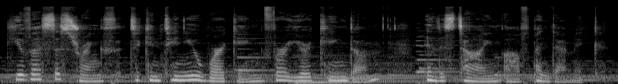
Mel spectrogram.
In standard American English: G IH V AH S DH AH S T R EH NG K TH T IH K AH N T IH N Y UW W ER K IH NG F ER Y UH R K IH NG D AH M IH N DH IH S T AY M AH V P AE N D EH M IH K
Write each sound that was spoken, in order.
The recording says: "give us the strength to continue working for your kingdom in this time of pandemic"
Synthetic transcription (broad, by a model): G IH V AH S DH AH S T R EH NG K TH T IH K AH N T IH N Y UW W ER K IH NG F ER Y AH R K IH NG D AH M IH N DH IH S T AY M AH V P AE N D EH M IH K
